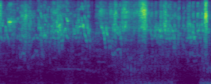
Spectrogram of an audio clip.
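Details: Budgerigars chirp in a short burst of high, squeaky chatter, with sharper shrill notes standing out near the middle and end above a continuous warbling background.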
